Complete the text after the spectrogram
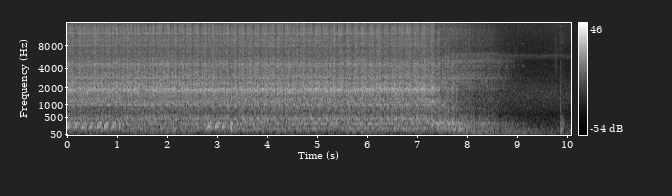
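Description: A large diesel engine runs loudly, then winds down and stops.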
